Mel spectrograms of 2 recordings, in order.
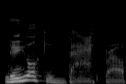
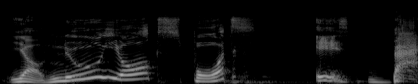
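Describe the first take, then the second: First: Conspiratorial whisper; hushed hype. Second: Emphatic hype. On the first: Co-host confides New York is back, hushed whisper. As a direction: whisper the big news to your buddy. Hyped reveal, dropped to a whisper. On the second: Co-host proclaims a New York comeback, slow and emphatic. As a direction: stretch each word out for emphasis. Hype declaration after whispered take. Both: Real, not acted.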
